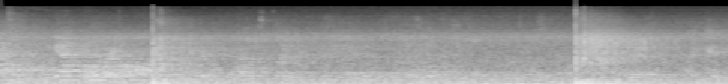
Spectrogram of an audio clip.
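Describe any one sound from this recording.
A basketball thumps on a hard floor in an echoing hall.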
